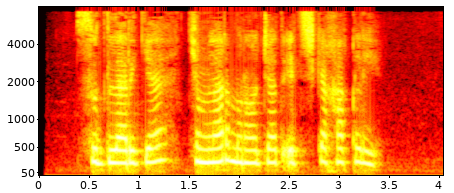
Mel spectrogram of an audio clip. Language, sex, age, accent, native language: Uzbek, female, 19-29, Sirdaryo, Uzbek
